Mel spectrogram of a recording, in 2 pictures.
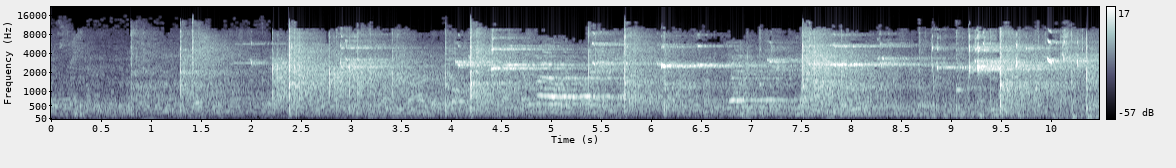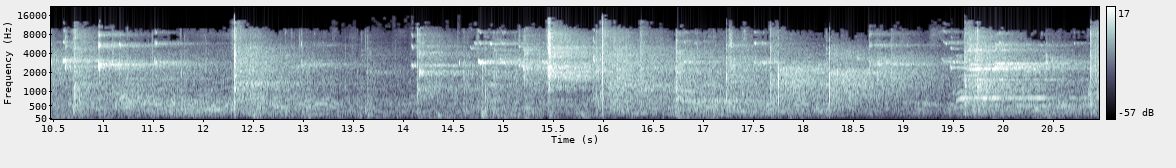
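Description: Rackets strike a shuttlecock in quick rallies inside a large echoing hall.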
